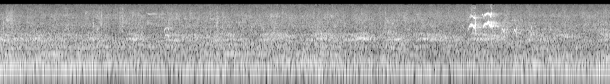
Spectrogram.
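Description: A bird giving a short quick burst of high chirps about six seconds in, over faint steady background noise.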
